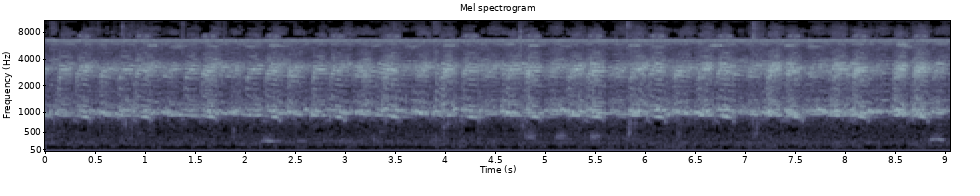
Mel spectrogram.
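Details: Hyla cinerea, green tree frogs, calling in a massed June night chorus at the SMNWR Headquarters Pond, 2021; continuous overlapping nasal notes form a steady, rhythmically pulsing din with faint low grunts.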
